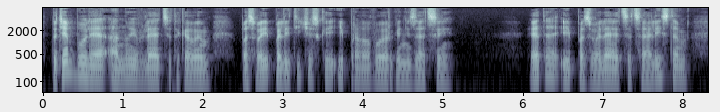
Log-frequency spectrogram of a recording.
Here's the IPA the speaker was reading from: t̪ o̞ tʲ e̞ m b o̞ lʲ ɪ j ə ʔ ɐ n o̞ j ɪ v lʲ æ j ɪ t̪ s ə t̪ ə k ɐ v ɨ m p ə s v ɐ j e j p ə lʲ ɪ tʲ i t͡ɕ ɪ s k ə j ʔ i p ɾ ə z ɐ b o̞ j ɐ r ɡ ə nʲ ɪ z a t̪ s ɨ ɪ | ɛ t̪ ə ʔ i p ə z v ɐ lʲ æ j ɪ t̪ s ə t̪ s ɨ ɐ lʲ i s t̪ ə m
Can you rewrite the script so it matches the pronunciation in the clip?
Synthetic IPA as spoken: t̪ o̞ tʲ e̞ m b o̞ lʲ ɪ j ə ʔ ɐ n o̞ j ɪ v lʲ æ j ɪ t̪ s ə t̪ ə k ɐ v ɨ m p ə s v ɐ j e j p ə lʲ ɪ tʲ i t͡ɕ ɪ s k ə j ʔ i p ɾ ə v ɐ v o̞ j ɐ r ɡ ə nʲ ɪ z a t̪ s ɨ ɪ | ɛ t̪ ə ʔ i p ə z v ɐ lʲ æ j ɪ t̪ s ə t̪ s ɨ ɐ lʲ i s t̪ ə m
